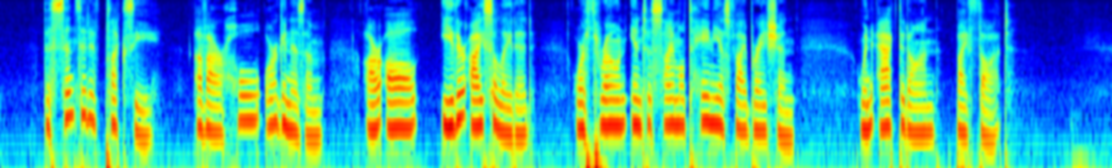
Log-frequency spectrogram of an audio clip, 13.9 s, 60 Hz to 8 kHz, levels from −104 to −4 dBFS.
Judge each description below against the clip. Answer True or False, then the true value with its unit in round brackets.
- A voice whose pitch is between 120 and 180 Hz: False (205 Hz)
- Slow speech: True (90 wpm)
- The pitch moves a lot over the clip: False (3.8 semitones)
